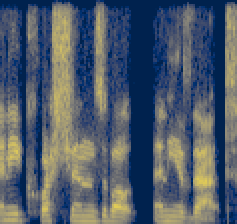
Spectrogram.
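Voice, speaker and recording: A woman's voice comes across as strained, with ordinary pitch variation, in a dry, close recording with no echo and a quiet background. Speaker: course instructor. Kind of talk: lecture. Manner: restrained volume; casual, filler-heavy.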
